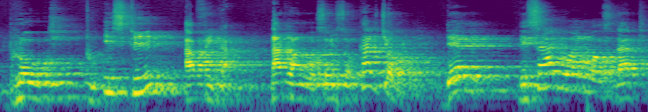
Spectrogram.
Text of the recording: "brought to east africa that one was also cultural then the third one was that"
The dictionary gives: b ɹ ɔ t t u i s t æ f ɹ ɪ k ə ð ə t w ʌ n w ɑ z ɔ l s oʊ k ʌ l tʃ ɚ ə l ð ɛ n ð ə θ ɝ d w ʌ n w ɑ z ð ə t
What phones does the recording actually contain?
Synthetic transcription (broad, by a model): b ɹ ɔ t t u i s t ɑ f ɹ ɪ k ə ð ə t w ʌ n w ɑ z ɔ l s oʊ k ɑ l tʃ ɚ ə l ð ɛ n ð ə s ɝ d w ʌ n w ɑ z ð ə t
